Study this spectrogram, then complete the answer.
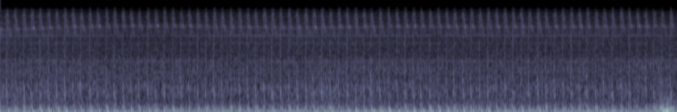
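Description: A helicopter's rotor chop and turbine whine in Grand Theft Auto V, steady rhythmic blade thumping continuous throughout and fairly close.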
